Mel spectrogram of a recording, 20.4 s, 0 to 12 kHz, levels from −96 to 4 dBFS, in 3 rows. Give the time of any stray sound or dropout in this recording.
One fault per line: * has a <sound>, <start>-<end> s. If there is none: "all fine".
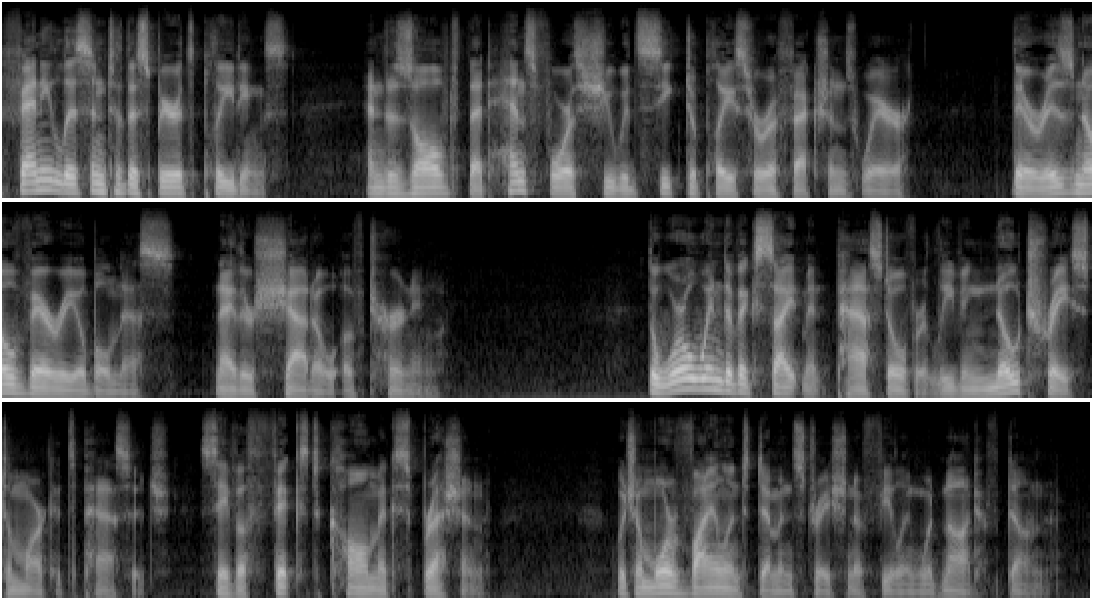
all fine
